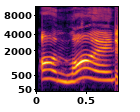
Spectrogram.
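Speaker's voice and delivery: high, snide mimicry of Anna; mocking Anna impression. Anna taunting DJ Sky High, in a high mocking put-on voice. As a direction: sneer it out in a put-on voice.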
